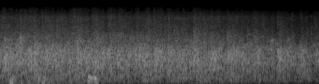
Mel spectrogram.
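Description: Warm, steady applause from an audience welcoming two former independent members of parliament, a dense wash of clapping that holds its strength and fades slightly at the end.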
